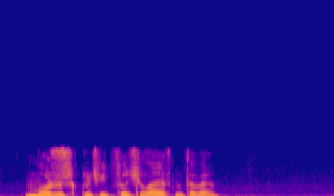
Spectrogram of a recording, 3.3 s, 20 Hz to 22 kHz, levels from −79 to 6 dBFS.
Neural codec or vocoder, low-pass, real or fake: none; 5.4 kHz; real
